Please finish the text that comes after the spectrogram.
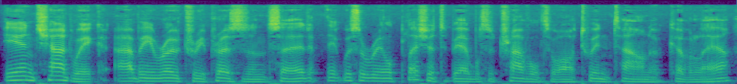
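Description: A man reading local news aloud as a volunteer newsreader, in a measured way with explanatory asides. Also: mid-range voice.

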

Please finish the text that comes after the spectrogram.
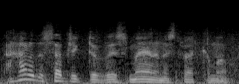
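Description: A man playing a deliberate, skeptical police sergeant in a 1950s radio drama, with measured, doubtful delivery. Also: on the low side, very animated, fairly bright tone. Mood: businesslike. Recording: dull, noisy 1950s radio recording.

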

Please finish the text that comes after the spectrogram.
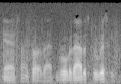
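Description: An actor playing a suave, wisecracking amateur detective in an old-time radio drama, glib, teasing and self-assured. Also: male voice, sits low, fast talker, a little mellow, lightly acted. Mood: cocky, confident. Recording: muffled, noisy old radio recording.

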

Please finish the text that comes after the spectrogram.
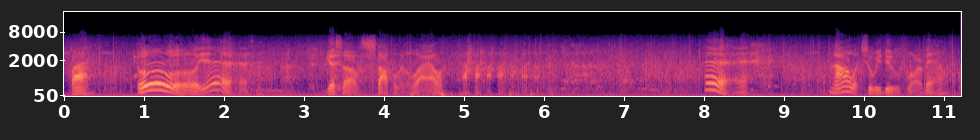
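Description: An actor playing a jovial, bashful small-town bachelor in a 1950s radio comedy, hemming and chuckling in a theatrical way. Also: male voice, medium pitch, huge pitch swings, extremely slow, pauses often, a crowd in the background, noisy background, exaggerated voice. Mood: playful, bashful. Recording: muffled, lo-fi old radio recording.

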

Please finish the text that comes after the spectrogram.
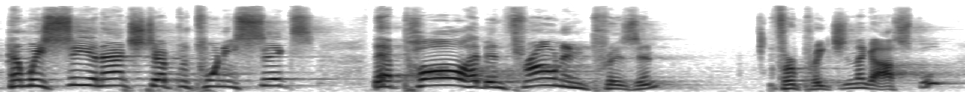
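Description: A man preaching a sermon as pastor and missionary, telling stories with animated delivery and acting out the people in them. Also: very high voice, moderate pace. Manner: animated storytelling preacher, acts out voices in quotes. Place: church. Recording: long reverb of a church hall.

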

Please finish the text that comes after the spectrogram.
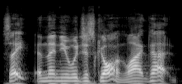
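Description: Joking podcast host. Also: male voice, on the high side, fairly quick, fairly bright tone. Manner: joking, teasing, swears casually. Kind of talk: casual banter. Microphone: video call.

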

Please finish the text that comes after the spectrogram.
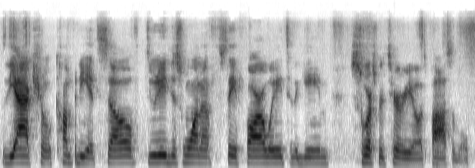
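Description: Higher-voiced man chatting casually. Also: level tone, normal speed. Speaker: podcast co-host. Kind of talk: casual chat about films.

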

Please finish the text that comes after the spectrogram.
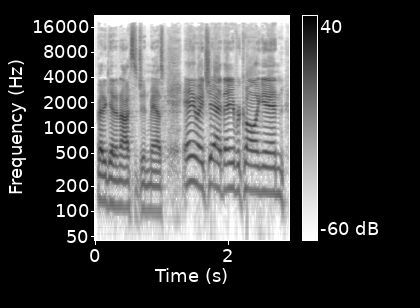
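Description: A man's voice: fairly high pitch, sing-song, fast talker, bright, forceful tone, clean tone. A man hosting a podcast in casual chat, with a campy, sassy, profane way of talking. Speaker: podcast host. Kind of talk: casual solo chat, answering listener calls.

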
